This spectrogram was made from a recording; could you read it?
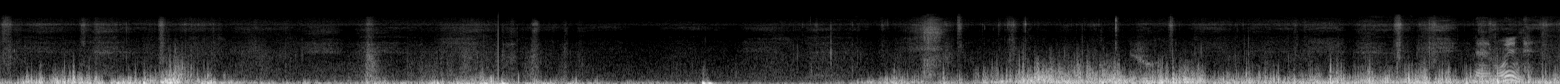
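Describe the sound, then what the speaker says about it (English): Strong wind buffeting the microphone on a mountain ridge along the Appalachian Trail, a steady roaring rush with gusts rising and falling, loud and close, while a person talks over it. "That wind."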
